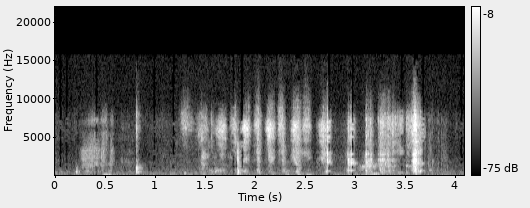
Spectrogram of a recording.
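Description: A hockey card being slid into a clear plastic sleeve: a run of quick, soft rustles and scrapes of plastic against card, busiest in the second half.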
